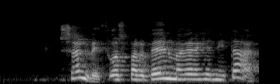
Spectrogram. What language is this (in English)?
Icelandic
